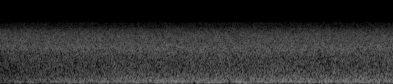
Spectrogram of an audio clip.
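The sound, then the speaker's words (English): A steady wash of static on a phone line, an even, unbroken hiss with faint crackle running for the whole stretch. No voices, just the constant noise at moderate loudness. “I'm getting a little bit of static here.”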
